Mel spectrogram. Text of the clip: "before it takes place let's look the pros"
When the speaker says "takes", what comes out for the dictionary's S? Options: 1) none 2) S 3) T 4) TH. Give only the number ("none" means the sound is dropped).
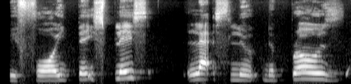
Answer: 2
